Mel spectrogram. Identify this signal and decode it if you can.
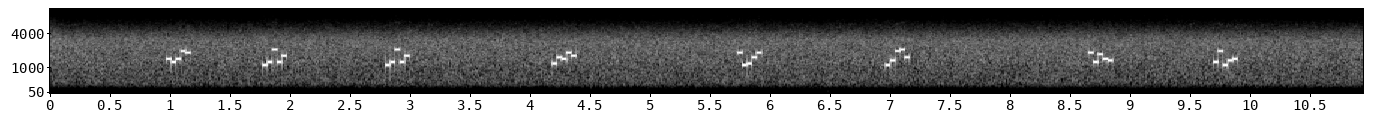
Five-tone selective call (EEA), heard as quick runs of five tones, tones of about 40 ms, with radio hiss. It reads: 53509 13337 13337 26597 91269 14006 93854 30145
